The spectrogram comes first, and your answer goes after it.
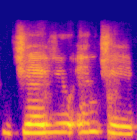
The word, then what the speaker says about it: Jung: psychology and that's where i found carl jung j-u-n-g pronounced jung actually but nobody knows who you're talking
